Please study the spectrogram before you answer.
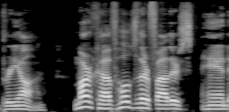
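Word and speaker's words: Brion: gregor and bree on it is spelled kind of Brian but every time I've seen it said it is said Brianna Markov holds their father's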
